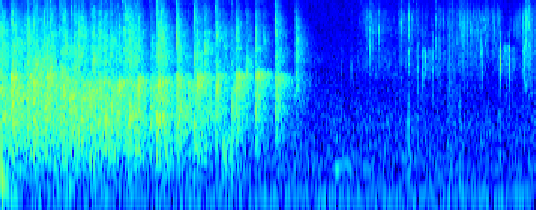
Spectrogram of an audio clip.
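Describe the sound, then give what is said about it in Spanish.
An audience bursts into dense, sustained applause for God that gradually thins into scattered claps and fades out after about four seconds, leaving quiet background noise with a few isolated taps. “Aquí le pido un aplauso a ese Dios maravilloso.”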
